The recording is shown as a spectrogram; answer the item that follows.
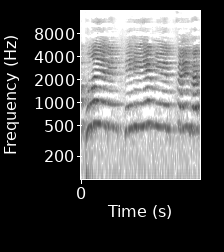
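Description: A girl wailing as she cries: two long, high, wavering wails with a short break between them.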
